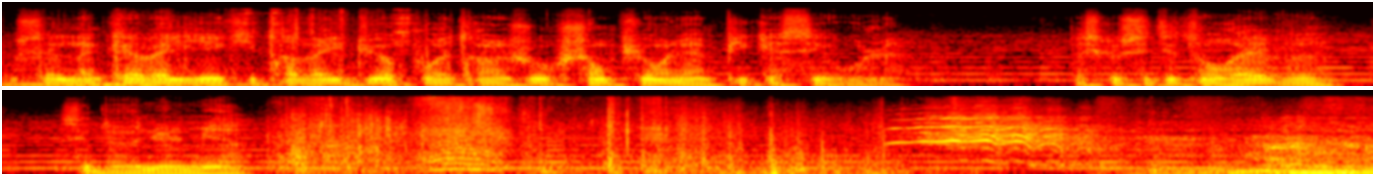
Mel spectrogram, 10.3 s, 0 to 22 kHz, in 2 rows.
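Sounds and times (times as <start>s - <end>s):
speech: 0.0s - 6.5s
horse hoof clops: 6.4s - 8.8s
horse neighing loudly: 8.4s - 10.2s.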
